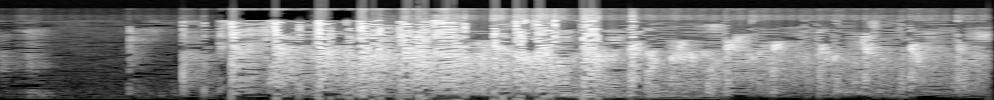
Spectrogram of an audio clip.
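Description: Audience applauding: dense clapping starts abruptly about a second in, is loudest in the middle and thins a little towards the end, marking the close of a talk.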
